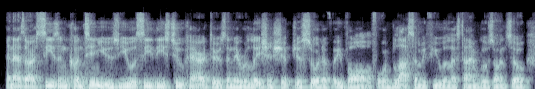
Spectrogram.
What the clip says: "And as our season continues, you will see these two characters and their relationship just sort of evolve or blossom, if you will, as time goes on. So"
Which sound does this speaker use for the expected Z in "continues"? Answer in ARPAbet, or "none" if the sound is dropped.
Z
